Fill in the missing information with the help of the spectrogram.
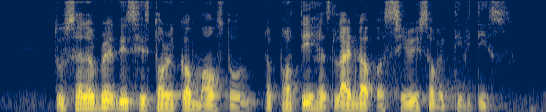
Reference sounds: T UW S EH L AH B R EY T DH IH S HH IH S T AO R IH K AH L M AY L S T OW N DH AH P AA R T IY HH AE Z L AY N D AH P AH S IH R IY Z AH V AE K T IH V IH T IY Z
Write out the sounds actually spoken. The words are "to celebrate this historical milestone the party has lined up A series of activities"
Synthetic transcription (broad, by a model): T UW S EH L AH B R EY T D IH S HH IH S T AO R IH K AH L M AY W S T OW N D AH P AA T IY HH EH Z L AY N D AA P AH S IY R IY S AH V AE K T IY V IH T IY S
